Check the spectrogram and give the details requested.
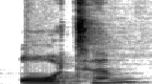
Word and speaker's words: autumn: So just like silent B's, N is silent at the end of a word when it follows M. Dam, autumn, column, hymn, condemn, solemn. You don't hear it there at all. It's not autumn, just autumn.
